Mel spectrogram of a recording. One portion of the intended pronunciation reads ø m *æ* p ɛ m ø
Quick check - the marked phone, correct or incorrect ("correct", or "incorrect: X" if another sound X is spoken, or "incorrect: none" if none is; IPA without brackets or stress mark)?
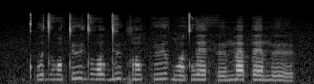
correct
